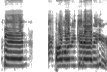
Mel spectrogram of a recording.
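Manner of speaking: high-pitched whiny plea to leave; squeaky lost kid; high whiny Aaron. Retold or imitated. Friend Aaron begging to leave the dungeon, squeaky high voice.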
